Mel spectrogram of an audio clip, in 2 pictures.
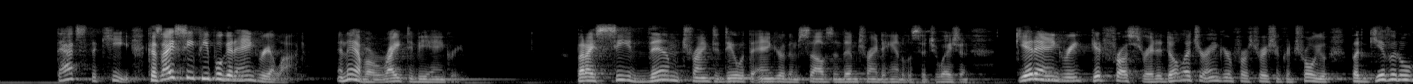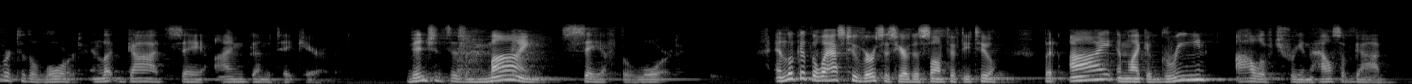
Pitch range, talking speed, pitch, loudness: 120-195 Hz, 210 wpm, 135 Hz, -26 LUFS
